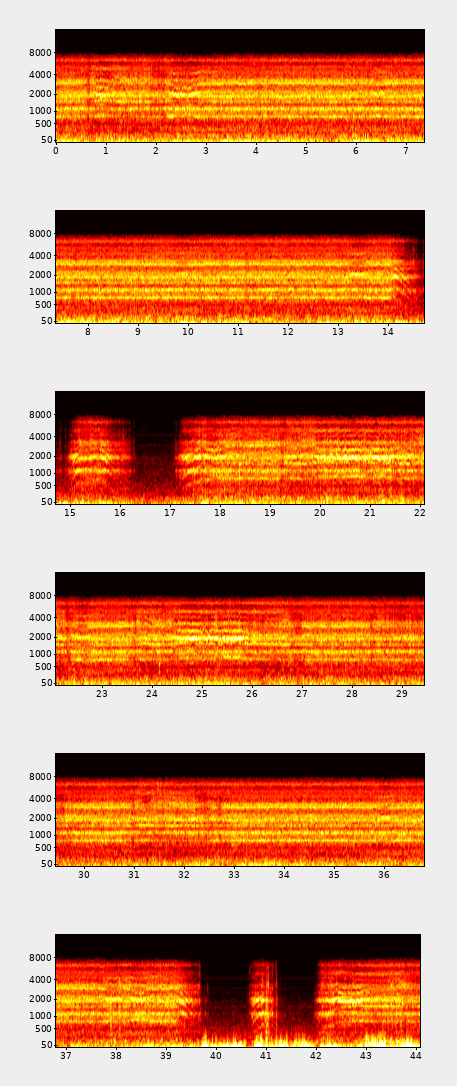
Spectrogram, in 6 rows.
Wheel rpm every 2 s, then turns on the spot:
200, 200, 200, 200, 200, 200, 190, 80, 60, 190, 190, 200, 190, 200, 200, 200, 200, 200, 200, 150, 20, 150.
none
